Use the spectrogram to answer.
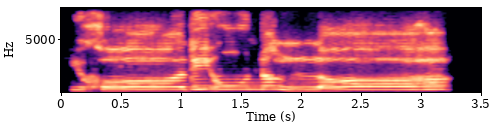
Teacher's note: Not stretch, but you have to pronounce that with a fuller mouth. So you round it off a bit because this is the Lam al-Jalala, because it's preceded by a fatha.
